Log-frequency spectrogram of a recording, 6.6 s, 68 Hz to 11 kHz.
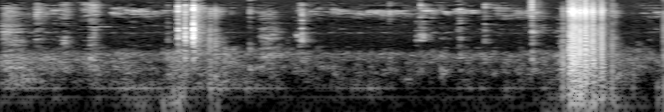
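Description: Plastic motor unit of a 500 W mixer grinder being handled and turned over, giving small scattered clicks and knocks. A louder knock and scrape comes near the end as the unit is set back upright.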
